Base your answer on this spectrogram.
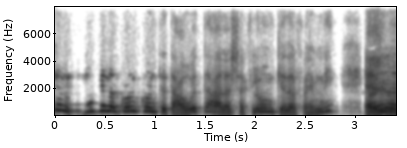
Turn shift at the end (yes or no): no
